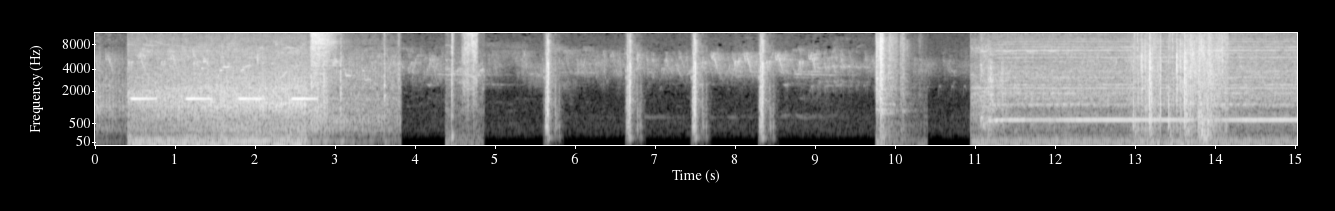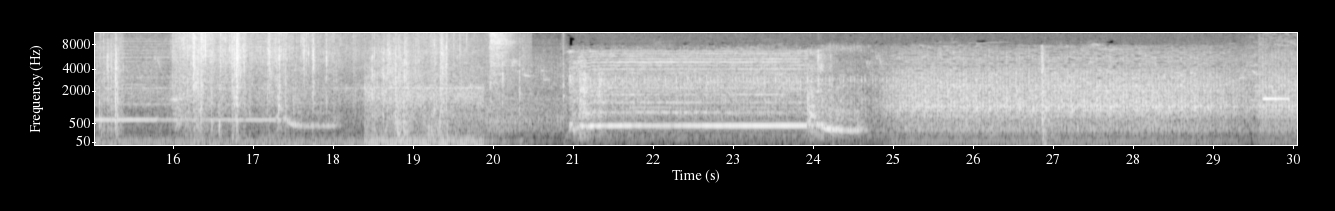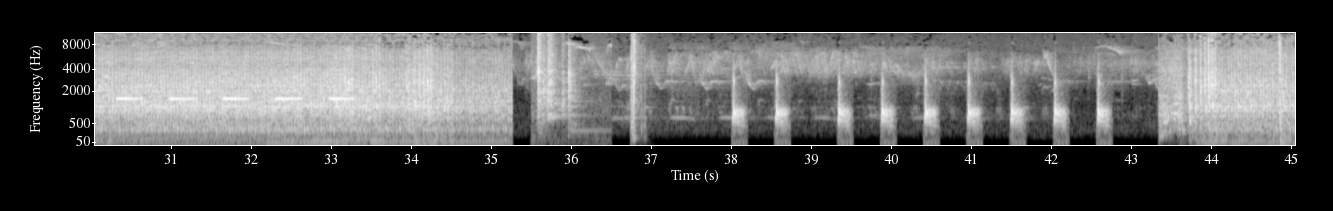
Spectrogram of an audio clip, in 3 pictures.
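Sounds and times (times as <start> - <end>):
clay bricks clattering and sliding: 16.0 - 20.4.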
